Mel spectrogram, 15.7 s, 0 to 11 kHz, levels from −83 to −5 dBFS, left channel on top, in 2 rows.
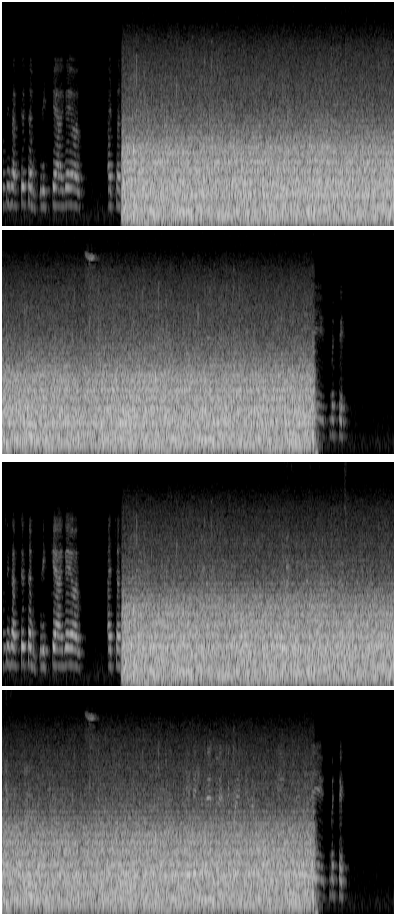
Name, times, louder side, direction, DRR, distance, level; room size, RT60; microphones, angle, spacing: voice 1, 0.0-1.6 2.1-3.1 11.4-14.7, right 4 dB, 80° right, 0.6 m, -40 dB
sound 1, 2.4-14.1, left 1 dB, 10° left, 0.4 m, -24 dB
voice 2, 3.7-5.0 5.5-8.9, right 2 dB, 60° right, 0.9 m, -39 dB
3.5 x 3.4 x 3.9 m
head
